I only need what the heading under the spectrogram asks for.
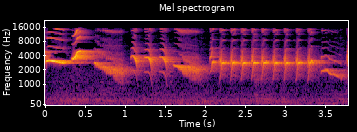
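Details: Training song for caged songbirds: a clear whistle, then slurred falling phrases, followed by a steady series of about ten short, even, repeated chip notes, ending on a falling whistle.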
